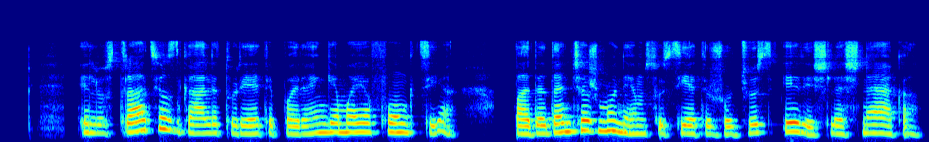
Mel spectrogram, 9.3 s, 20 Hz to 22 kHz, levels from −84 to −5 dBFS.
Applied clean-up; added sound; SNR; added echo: none; none; none; none.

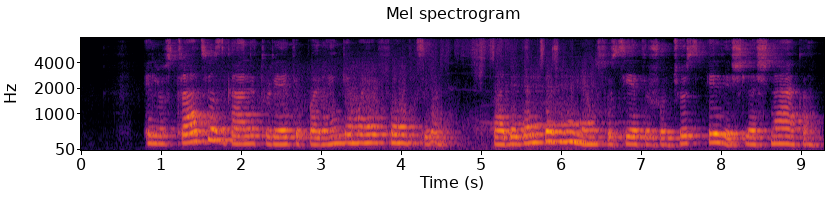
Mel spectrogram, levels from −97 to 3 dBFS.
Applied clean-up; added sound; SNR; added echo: neural separator model SepFormer DNS4.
